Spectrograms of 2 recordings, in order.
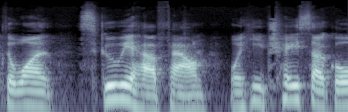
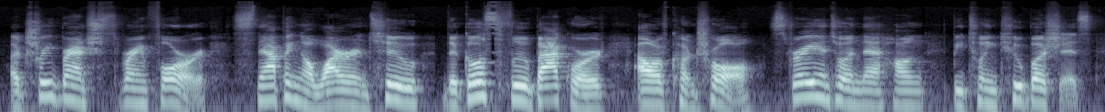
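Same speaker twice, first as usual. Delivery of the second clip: ordinary delivery, nothing marked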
